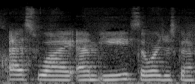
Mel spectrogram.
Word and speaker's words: Syme: We don't know how to pronounce his name. It's Syme, so we're just gonna call him Sim.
